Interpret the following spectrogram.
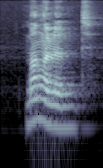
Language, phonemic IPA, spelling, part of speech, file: Dutch, /ˈmɑŋələnt/, mangelend, verb, Nl-mangelend.ogg
- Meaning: present participle of mangelen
